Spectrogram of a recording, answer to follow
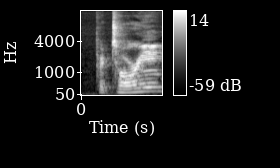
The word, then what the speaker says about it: Praetorian: and kylo Ren fighting the Praetorian guards Torian guards I said it right the first time um Tory guards seen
